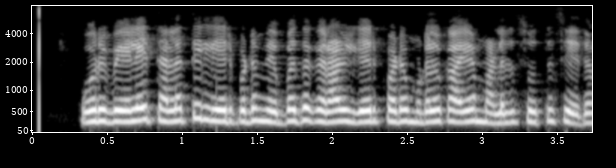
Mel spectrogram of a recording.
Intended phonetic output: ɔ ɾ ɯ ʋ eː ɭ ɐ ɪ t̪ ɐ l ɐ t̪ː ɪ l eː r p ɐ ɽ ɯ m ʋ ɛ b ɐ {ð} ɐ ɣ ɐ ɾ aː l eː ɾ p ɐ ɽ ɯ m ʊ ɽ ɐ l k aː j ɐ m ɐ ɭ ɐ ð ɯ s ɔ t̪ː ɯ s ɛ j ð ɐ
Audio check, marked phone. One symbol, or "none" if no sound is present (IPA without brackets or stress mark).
ð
